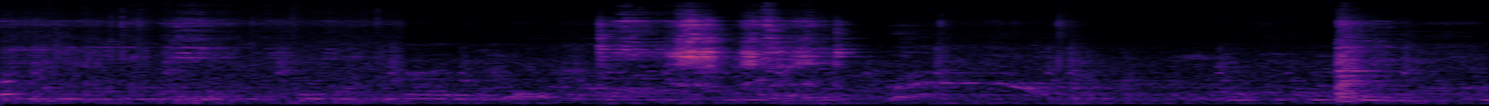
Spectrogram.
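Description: A dosa is lifted off an iron tawa with a metal spatula, making scraping and clinking against the pan, with a louder burst of scraping midway and a light clink near the end.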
